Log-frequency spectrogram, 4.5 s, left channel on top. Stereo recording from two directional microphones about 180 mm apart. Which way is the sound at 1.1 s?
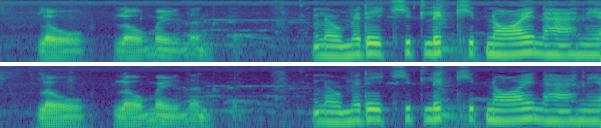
50° right (ahead or behind).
